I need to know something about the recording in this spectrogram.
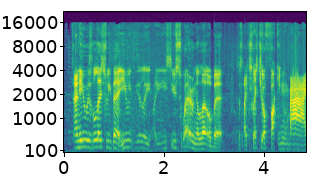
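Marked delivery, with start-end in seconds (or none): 3.7-4.9 mock-angry, harsh outburst. Retelling how a man walking beside them swore about their matching bag: imitating someone angrily swearing. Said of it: "really pissed at me".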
